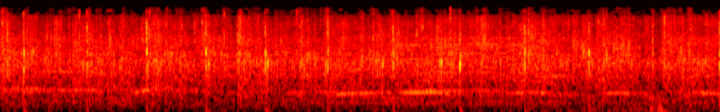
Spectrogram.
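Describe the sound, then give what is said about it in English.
An audience claps hands together to give God glory and praise in a sustained, dense burst of applause, steady and fairly loud throughout, with faint crowd voices and a few whoops mixed in. “One more time, shall we clap our hands and give God all the glory and praise.”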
